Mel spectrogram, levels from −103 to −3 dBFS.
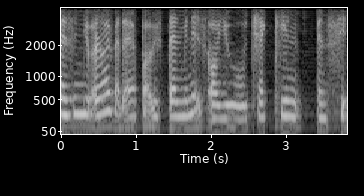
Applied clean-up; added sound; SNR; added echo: neural mask model RNNoise.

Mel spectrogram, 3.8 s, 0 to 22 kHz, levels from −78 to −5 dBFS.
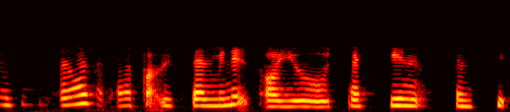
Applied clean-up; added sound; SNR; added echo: neural mask model DeepFilterNet 3.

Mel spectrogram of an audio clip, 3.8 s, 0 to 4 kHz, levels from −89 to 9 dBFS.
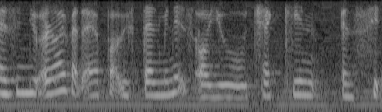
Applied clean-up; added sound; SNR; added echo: none; Engine; 17 dB; none.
